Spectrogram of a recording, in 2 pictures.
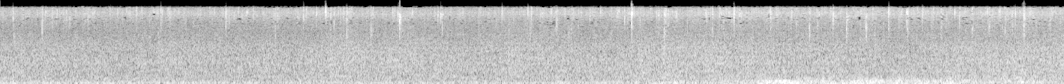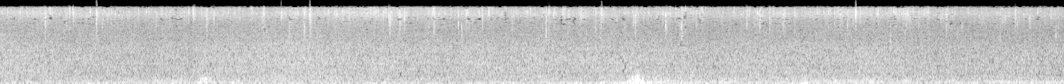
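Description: Steady rain spilling from overflowing gutters: a dense, even hiss with many individual drops splashing close by. One brief low thump comes about three quarters of the way through.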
